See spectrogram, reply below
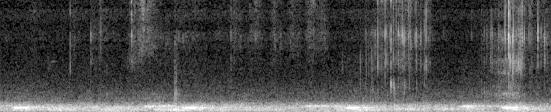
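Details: A distant common cuckoo calling in spring taiga during snowmelt, soft, low hooting calls about every one and a half seconds, half buried under crunching footsteps and rustling.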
